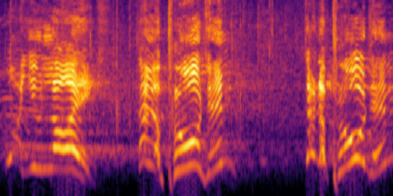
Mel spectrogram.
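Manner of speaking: loud, high mock-furious shout; mock outrage. Presenter scolding the crowd for applauding, mock furious shout.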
